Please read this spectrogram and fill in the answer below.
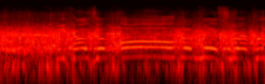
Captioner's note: applause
